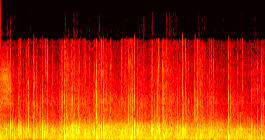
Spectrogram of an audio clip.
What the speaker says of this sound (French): Je voudrais qu'on puisse applaudir la famille Corbucci, qui est ici présente.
